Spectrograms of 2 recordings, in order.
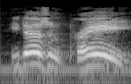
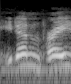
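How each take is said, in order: First: "doesn't" drawn out slowly and louder; emphatic, slow. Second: Said in the usual way. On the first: Shown as a demonstration. Preacher hammering the point that Jesus doesn't pray, slowly. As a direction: lean hard on "doesn't" and take it slow.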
